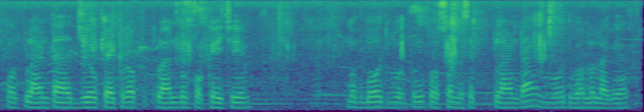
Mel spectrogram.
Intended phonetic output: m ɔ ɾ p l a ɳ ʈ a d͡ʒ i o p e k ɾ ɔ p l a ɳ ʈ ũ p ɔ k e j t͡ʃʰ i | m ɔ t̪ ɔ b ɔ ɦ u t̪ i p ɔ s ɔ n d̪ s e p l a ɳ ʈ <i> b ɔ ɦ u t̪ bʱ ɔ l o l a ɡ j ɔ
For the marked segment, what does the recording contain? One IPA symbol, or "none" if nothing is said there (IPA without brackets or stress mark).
a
